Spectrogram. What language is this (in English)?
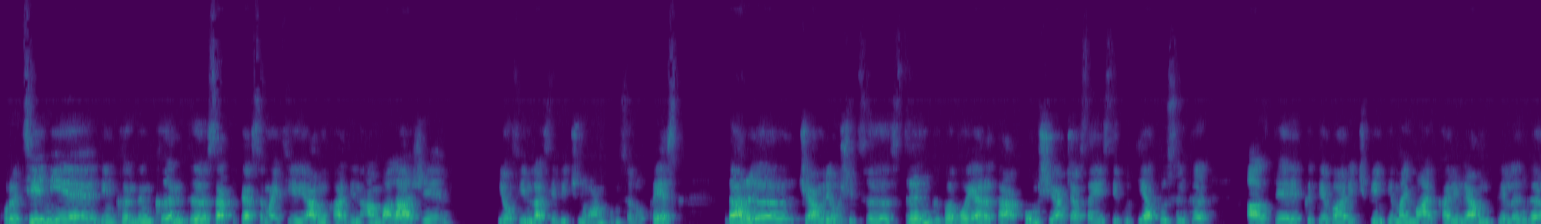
Romanian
